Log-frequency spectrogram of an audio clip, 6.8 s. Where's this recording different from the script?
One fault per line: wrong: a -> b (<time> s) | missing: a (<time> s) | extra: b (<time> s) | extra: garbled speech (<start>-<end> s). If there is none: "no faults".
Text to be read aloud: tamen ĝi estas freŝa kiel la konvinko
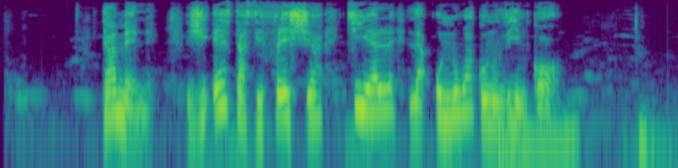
extra: unua (4.4 s)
